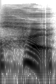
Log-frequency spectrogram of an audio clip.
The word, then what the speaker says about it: HUR: 女团的时候，我们就觉得我们要沿用我们的这个初心，Hurricane，嗯，我们选择它的缩写 H U R，那同时也念作 Her，就跟女生的 Her H E R 有一个同音，就是女力的意思。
